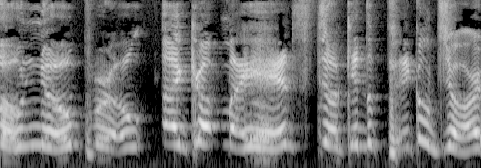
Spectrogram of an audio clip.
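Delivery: put-on voice, very slow, every word drawn out. Imitating a guy from a TikTok video: Muscle Man voice. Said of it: "trying to do the voice for Muscle Man".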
